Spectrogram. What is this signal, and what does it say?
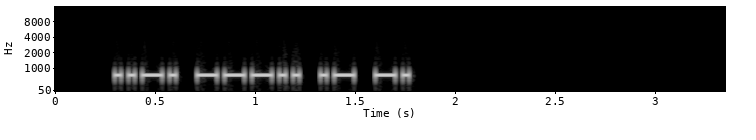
Morse code, heard as a keyed tone, about 34 wpm, 700 Hz. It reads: F8AN
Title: DXCC-100 Call Signs - 4 Characters - Repeated 2x - 35wpm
